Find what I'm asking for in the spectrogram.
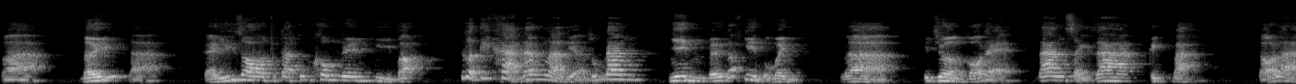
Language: Vietnamese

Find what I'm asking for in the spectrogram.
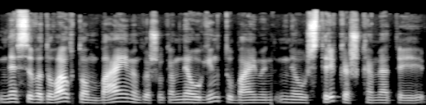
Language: Lithuanian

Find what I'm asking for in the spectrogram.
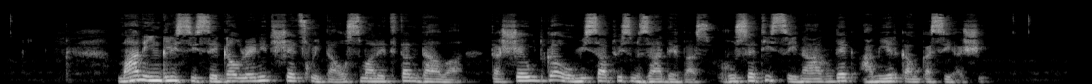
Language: Georgian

